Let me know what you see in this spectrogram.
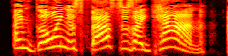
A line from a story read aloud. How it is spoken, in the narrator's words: I screamed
